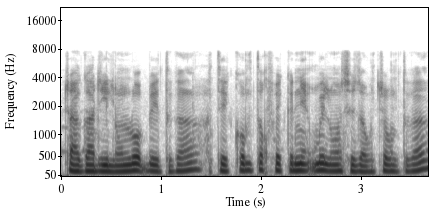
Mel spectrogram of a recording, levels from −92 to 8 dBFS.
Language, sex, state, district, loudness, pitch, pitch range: Wancho, male, Arunachal Pradesh, Longding, -13 LUFS, 150 Hz, 145-160 Hz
